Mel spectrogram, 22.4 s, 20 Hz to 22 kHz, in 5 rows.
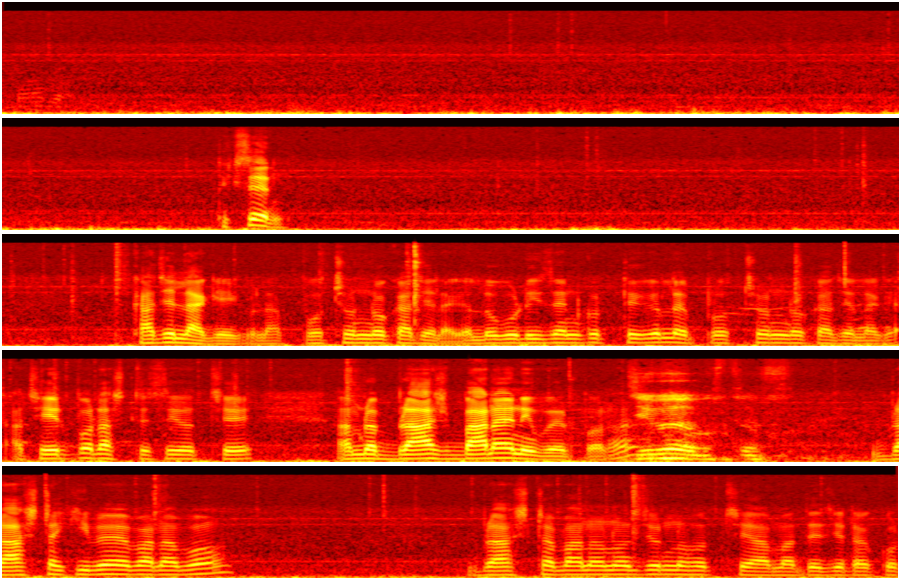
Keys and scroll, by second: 4.3 ctrl+space, 8.5 ctrl+space, 9.0 ctrl+space, 11.0 Delete, 12.9 ctrl+z, 13.2 ctrl+space, 14.1 ctrl+space, 18.2 space, 20.6 ctrl+space.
